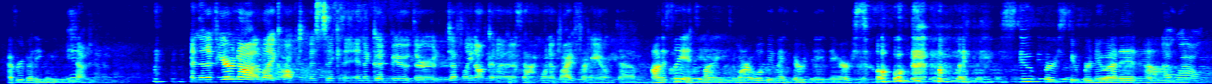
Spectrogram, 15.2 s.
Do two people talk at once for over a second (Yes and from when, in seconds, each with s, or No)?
Yes, from 6.3 s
